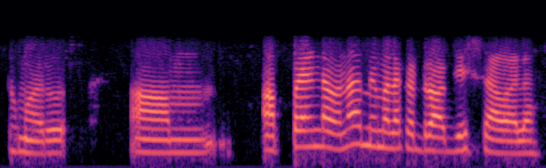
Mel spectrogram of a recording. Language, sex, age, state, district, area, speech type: Telugu, female, 45-60, Andhra Pradesh, Srikakulam, urban, conversation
